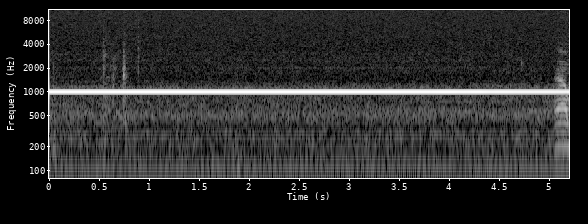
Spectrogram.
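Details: 1981 Rotel RVC220 (Cybernet 134) UK FM CB radio after extensive repair, receive test on SINAD meter near 1 µV: clean steady mid-pitch tone, no hiss, crackle or warble; sensitivity 0.23 µV for 12 dB SINAD, receiver working properly.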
